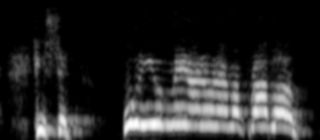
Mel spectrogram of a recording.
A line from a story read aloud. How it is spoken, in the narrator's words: he screamed at the top of his lungs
